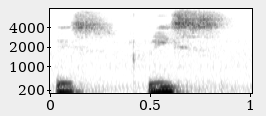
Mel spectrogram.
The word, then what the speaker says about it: Kreese: Did I say that right? Kreese? – Apparently, yeah.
